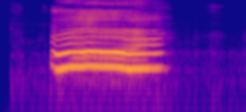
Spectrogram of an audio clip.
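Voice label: "re4", Mandarin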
